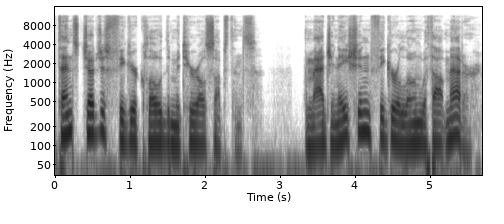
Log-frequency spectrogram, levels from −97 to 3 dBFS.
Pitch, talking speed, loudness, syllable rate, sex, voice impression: 115 Hz, 125 wpm, -19 LUFS, 6.3 syllables/s, male, masculine, adult-like, slightly thick, tensed, powerful, raspy, cool, mature, friendly, wild, lively, slightly sharp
